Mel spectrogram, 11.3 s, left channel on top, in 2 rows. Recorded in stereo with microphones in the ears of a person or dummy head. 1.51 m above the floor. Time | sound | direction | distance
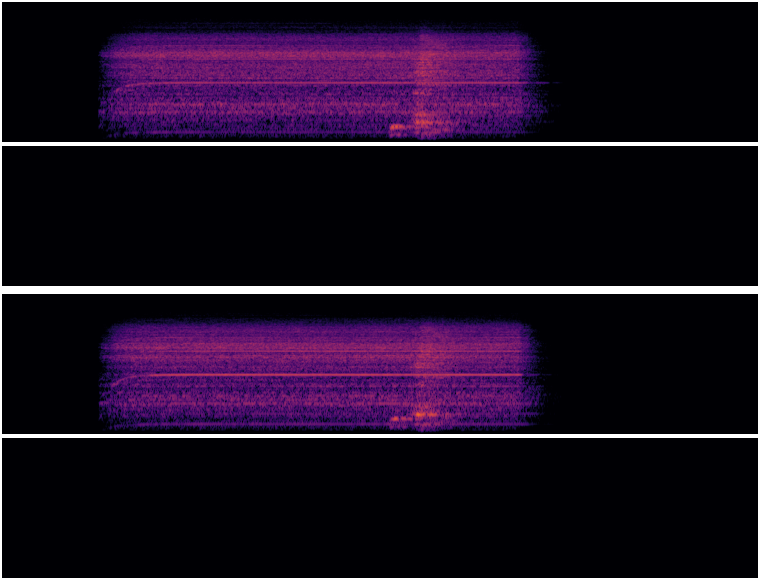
0.7 | a hair dryer | 20° left (ahead or behind) | 2.5 m
2.9 | a sneeze | 80° left | 4.5 m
